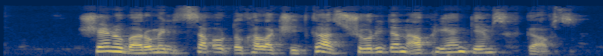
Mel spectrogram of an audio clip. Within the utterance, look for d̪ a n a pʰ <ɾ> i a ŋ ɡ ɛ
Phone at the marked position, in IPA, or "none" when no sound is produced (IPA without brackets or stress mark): ɾ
